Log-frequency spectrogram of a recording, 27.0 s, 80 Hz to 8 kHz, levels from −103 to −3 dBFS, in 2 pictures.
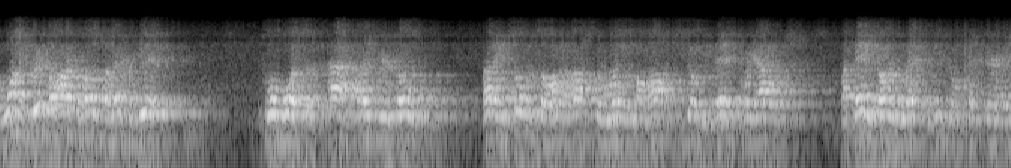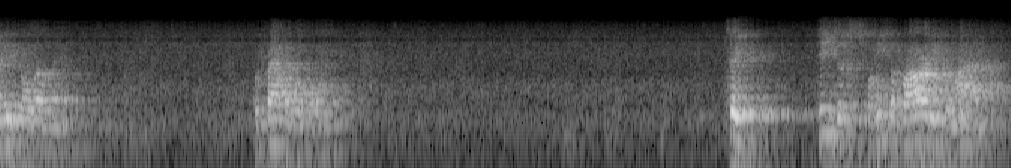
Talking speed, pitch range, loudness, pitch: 160 wpm, 160-180 Hz, -26 LUFS, 170 Hz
